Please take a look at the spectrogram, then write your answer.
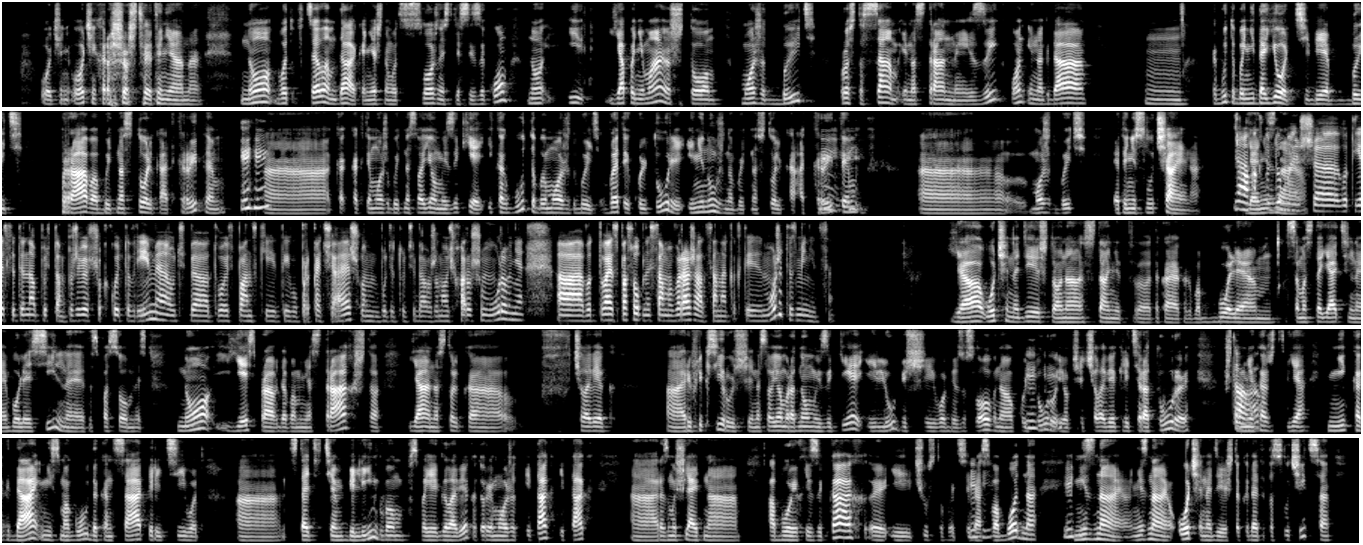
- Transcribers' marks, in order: laughing while speaking: "хорошо, что это"; other background noise; lip smack; tapping; tsk
- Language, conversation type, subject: Russian, podcast, Как миграция или переезд повлияли на ваше чувство идентичности?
